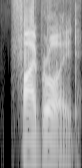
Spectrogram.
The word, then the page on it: fibroid: American English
